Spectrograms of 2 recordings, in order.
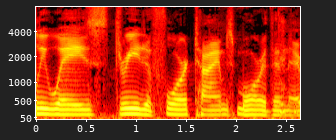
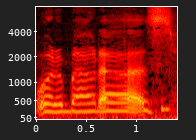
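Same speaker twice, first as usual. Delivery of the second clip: hushed, high put-on moan; 6 semitones higher, 16 dB quieter than usual. Joking that the drive-in casualties can still be heard: put-on moaning. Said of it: "drive-in moaning".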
